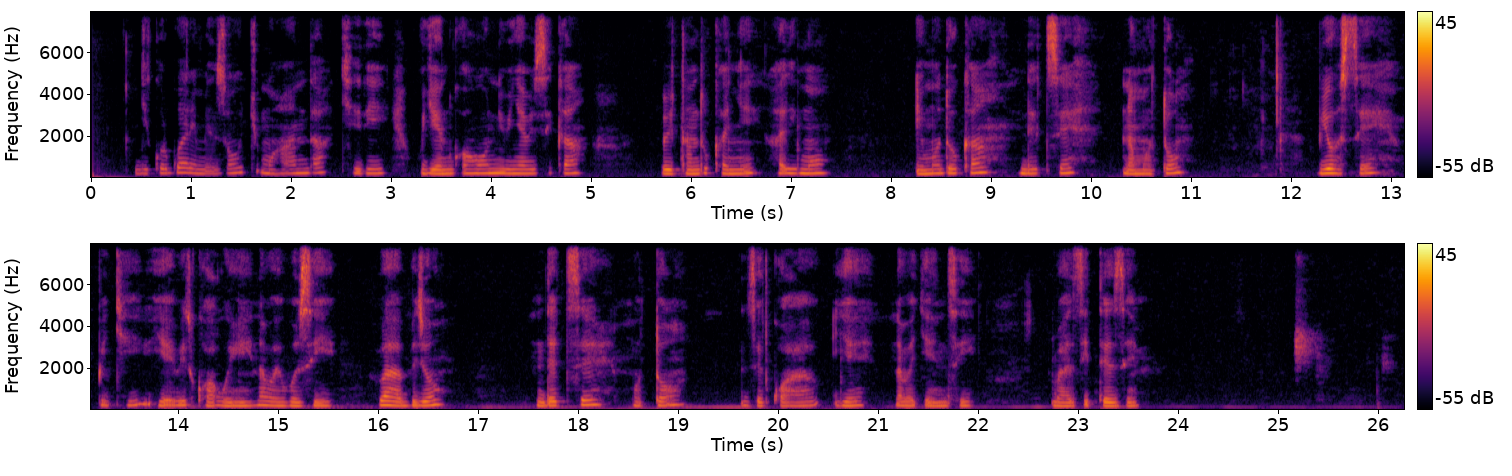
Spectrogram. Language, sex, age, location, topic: Kinyarwanda, female, 18-24, Kigali, government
